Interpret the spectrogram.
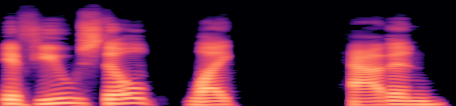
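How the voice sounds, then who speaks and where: A man's voice: mid-range voice, slow pace, clear, resonant tone, dry recording, studio quality. A man co-hosting a podcast in a casual, chatty style. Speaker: podcast co-host. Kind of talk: casual chat.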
